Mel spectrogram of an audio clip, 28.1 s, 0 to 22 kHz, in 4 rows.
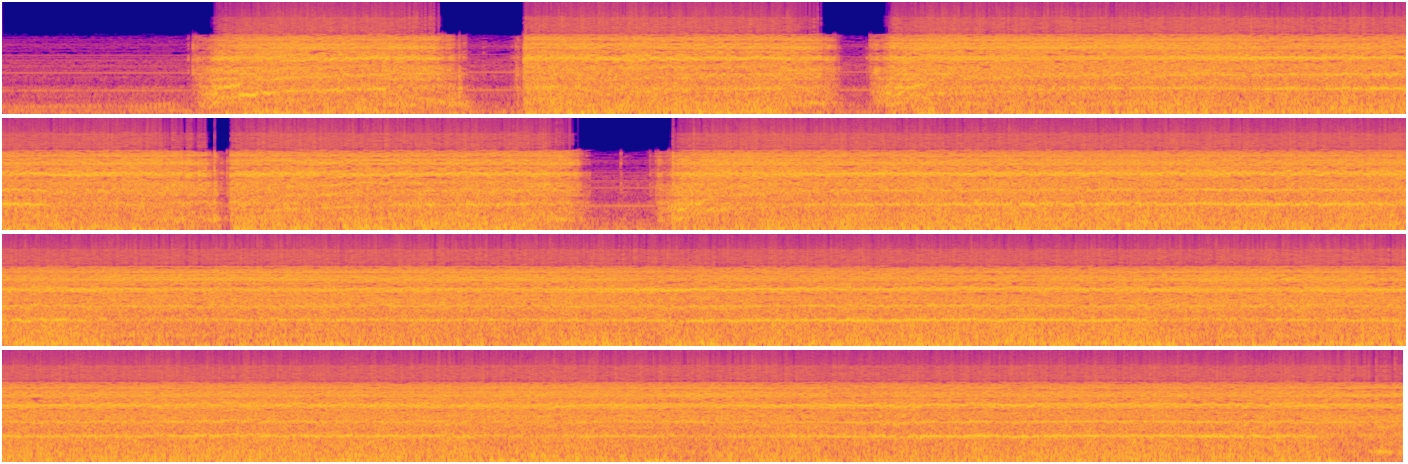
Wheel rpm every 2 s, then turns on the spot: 50, 110, 140, 210, 150, 140, 230, 220, 220, 220, 230, 230, 220, 220.
none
